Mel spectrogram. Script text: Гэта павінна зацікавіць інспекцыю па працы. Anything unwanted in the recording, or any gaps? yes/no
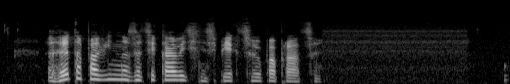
no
